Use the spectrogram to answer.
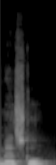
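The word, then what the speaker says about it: Mescal: I think this might be Paul Mecoll, man. That might be Paul Mecoll as well. That's definitely Paul Mezcll. Say it like the tequila, bro.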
